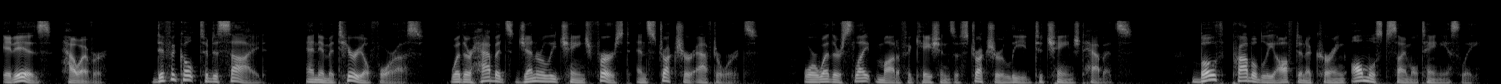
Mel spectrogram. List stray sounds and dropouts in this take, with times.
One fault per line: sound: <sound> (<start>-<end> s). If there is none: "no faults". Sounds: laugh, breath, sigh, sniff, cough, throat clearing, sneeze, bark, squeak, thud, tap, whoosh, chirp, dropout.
no faults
